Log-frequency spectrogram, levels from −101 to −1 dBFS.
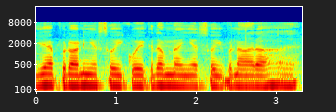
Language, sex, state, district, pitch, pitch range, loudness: Hindi, male, Uttar Pradesh, Shamli, 125 Hz, 120-130 Hz, -15 LUFS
